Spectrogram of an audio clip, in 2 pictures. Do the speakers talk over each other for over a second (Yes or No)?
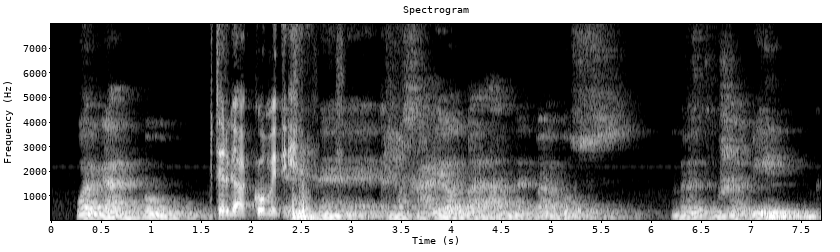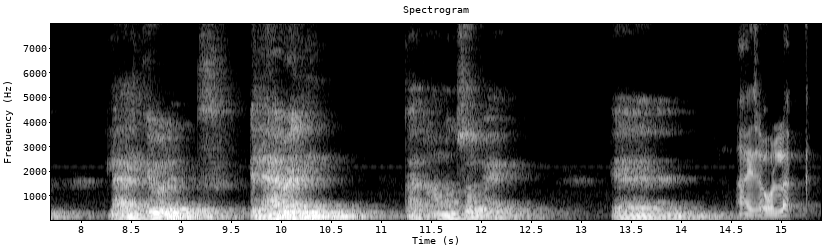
No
